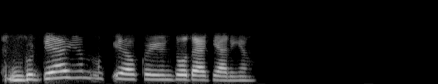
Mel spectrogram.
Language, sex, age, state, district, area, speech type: Dogri, female, 45-60, Jammu and Kashmir, Samba, rural, conversation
